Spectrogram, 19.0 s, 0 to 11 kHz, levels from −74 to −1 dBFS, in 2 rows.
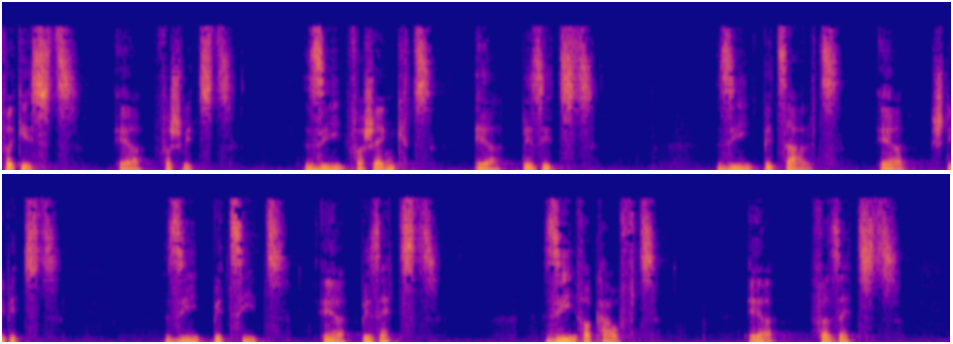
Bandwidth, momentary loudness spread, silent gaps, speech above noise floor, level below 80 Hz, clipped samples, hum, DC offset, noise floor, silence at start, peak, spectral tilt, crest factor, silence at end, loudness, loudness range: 9.8 kHz; 11 LU; none; 33 dB; -52 dBFS; under 0.1%; none; under 0.1%; -59 dBFS; 0 s; -8 dBFS; -4.5 dB/octave; 18 dB; 0.5 s; -26 LUFS; 3 LU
